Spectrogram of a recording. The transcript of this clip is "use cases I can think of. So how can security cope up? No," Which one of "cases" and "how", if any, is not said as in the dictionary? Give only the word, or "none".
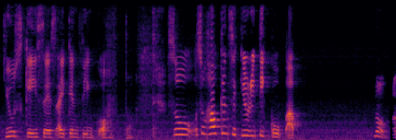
cases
